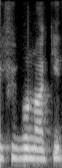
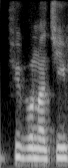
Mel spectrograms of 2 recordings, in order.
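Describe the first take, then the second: First: फिबोनाकी ending in a hard "kee" sound; फिबोनाकी, "की" वाला उच्चारण; Fibonacci with k. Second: फिबोनाची, "ची" वाला उच्चारण; Fibonacci with ch. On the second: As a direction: say फिबोनाची with a ch, fi-bo-na-chee. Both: Shown as a demonstration. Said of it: "pronunciation अलग-अलग है".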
